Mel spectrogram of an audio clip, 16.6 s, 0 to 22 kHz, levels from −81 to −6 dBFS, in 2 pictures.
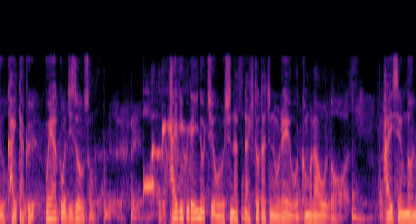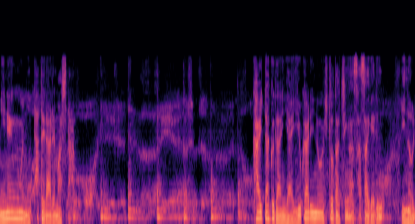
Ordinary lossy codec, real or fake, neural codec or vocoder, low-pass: none; fake; codec, 16 kHz, 2 kbps, X-Codec, HuBERT features, trained on LibriSpeech; none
